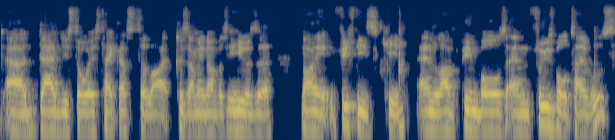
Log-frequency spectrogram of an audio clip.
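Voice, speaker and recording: A man with an Australian accent speaks at a moderate pace and a fairly low pitch. His delivery is flat and monotone, with very even loudness. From Western Australia, Perth. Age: 30s. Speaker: pinball collector. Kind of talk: casual chat.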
